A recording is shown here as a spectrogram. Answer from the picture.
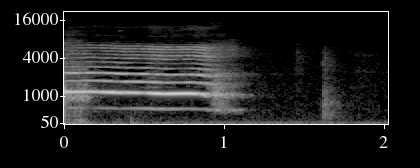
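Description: A high, drawn-out wailing call lasting about a second, steady in pitch and dropping away at the end.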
